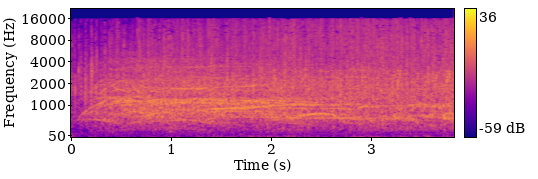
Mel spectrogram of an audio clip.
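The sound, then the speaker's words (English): Loud, sustained audience applause welcoming a comedian onto the program, with steady dense clapping that swells in the first half second and holds for the rest, a few cheers faintly mixed in. “Your fans the are applause in is overwhelming.”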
